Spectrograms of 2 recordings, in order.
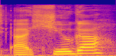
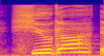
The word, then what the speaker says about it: hygge: So hygge, it's spelled H-Y-G-G-E. And I don't know. I just kind of said it. It was like hygge. You stress the U or the Y, make it a U.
